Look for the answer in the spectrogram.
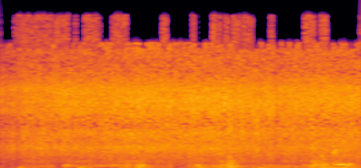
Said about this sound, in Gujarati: હવે ટમેટાની પ્યુરી નાખી દેશું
